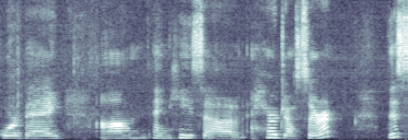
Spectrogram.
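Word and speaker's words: Oribe: of the bin was or Bay or reap I don't know how you want to say but I believe it's pronounced or Bay and he's a hairdresser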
